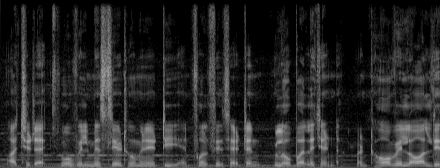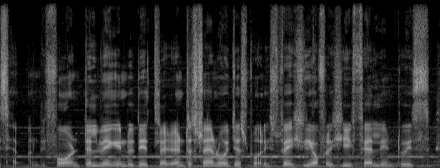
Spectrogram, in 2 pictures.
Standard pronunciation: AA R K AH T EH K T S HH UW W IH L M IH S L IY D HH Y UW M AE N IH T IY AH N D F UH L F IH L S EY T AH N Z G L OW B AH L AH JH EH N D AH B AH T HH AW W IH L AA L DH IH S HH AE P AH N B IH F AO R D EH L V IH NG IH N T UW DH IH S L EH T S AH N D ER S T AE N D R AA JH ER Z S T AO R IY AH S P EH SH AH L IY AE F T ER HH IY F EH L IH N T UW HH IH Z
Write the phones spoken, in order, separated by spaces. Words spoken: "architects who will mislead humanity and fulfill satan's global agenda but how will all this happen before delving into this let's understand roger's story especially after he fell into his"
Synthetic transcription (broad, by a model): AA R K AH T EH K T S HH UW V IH L M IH S L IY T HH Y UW M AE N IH T IY AH N D F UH L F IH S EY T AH N G L OW B AH L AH JH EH N D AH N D HH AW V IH L AA L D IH S HH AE P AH N B IH F AO R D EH L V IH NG IH N T UW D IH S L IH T AH N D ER S T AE N D R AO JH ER S T AO R IY S P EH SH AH L IY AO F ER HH IY F EH L IH N T UW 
